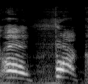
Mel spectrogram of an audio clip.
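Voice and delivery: high, loud shell-shocked ant cry. Acted. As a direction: cry out like an ant seeing its dead family. Ants see dead relatives.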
